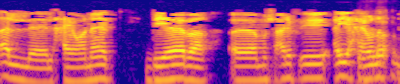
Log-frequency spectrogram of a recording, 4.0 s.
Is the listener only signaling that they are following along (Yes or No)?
No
